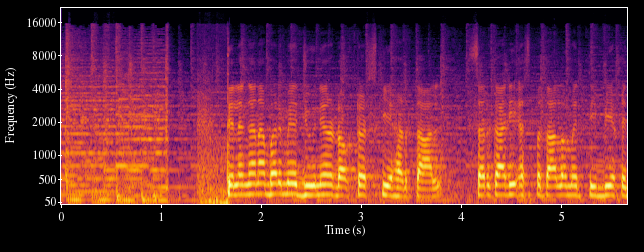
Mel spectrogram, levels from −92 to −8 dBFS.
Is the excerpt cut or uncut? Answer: cut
